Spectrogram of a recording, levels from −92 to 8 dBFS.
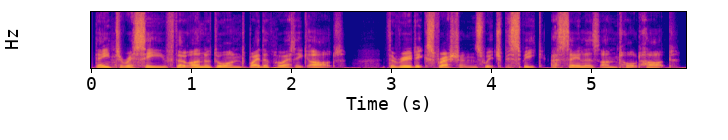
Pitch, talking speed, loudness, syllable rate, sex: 125 Hz, 180 wpm, -19 LUFS, 5.2 syllables/s, male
